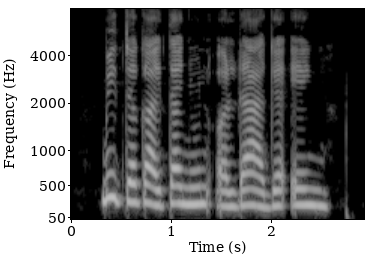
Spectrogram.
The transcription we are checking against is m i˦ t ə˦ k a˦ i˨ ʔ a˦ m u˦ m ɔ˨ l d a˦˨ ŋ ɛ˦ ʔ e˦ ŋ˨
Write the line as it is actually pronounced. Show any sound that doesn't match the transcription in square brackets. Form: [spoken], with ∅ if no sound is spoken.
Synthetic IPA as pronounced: m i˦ t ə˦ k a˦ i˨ [t] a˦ [ɲ] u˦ [n] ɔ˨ l d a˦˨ [ɡ] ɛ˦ ʔ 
